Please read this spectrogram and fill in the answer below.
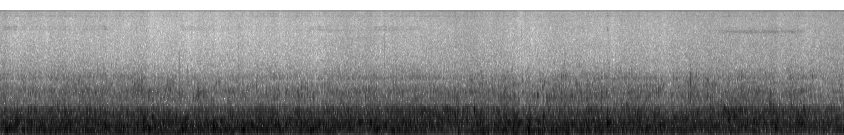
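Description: A steady, muffled low rumbling noise with no clear tone or beat.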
